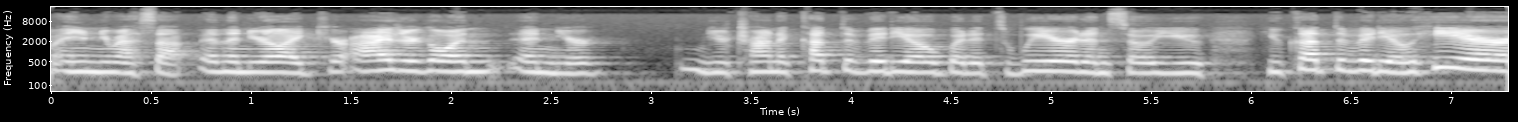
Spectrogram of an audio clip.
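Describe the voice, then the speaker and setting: A woman who teaches cosmetology, talking casually to the camera in a rambling, encouraging, self-deprecating way, a bit out of breath, indoors on a camera mic. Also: a little high. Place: indoors, warm room. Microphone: camera mic, speaking to lens.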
